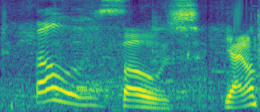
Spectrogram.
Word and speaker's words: Bowes: to make sure I'm saying it right Foose Bose yeah I don't spell any cigar smell right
